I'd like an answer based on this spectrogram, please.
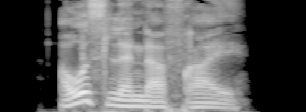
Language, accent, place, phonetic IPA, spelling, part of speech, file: German, Germany, Berlin, [ˈaʊ̯slɛndɐˌfʁaɪ̯], ausländerfrei, adjective, De-ausländerfrei.ogg
- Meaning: free of foreigners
